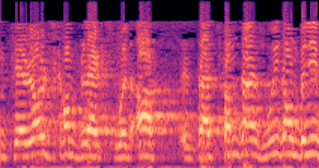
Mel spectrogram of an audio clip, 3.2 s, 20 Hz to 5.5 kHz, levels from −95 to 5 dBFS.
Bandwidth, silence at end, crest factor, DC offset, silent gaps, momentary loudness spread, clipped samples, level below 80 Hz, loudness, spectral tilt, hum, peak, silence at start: 5.4 kHz; 0 s; 8 dB; under 0.1%; none; 3 LU; 3%; -36 dBFS; -8 LUFS; -7 dB/octave; none; 0 dBFS; 0 s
